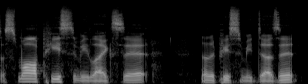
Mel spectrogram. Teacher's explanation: So he's a little slower on the first two thought groups.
